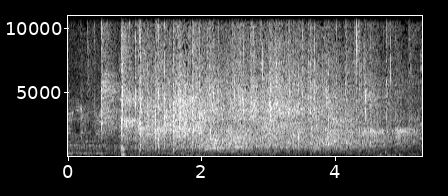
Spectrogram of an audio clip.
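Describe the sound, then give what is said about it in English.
Steady, dense applause from a crowd, a continuous loud patter of many hands clapping that holds for several seconds before easing slightly at the end, with a few murmuring voices underneath. “Yeah, that applause goes all to him.”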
